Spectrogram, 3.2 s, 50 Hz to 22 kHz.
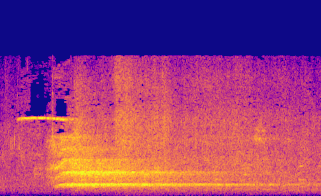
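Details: One of the belugas Nana, Mirai or Niko during training at Port of Nagoya Public Aquarium, 11 January 2021, gives one sustained, even, harmonic tone lasting nearly three seconds. A brief high whistle comes just before it.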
